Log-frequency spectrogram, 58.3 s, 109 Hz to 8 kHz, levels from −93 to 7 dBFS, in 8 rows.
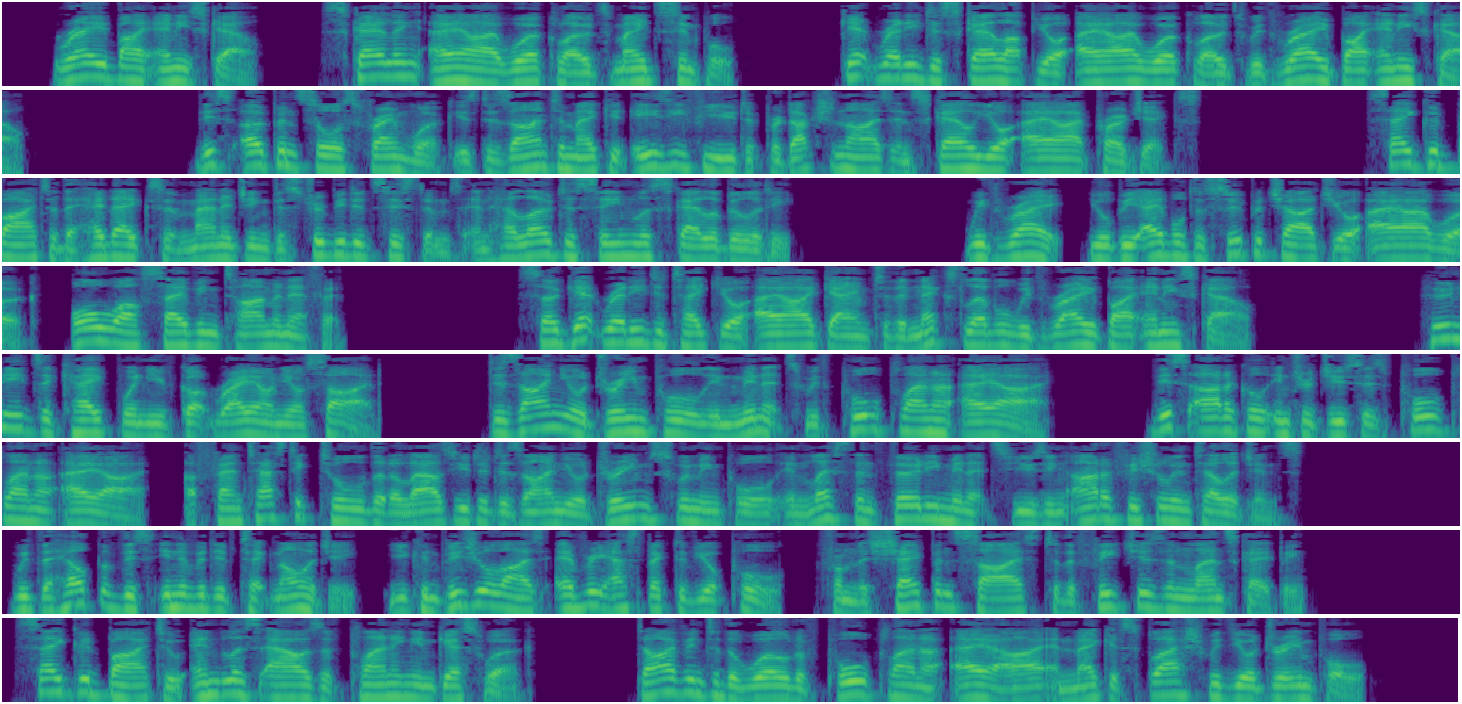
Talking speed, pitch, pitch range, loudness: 185 wpm, 135 Hz, 125-150 Hz, -24 LUFS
